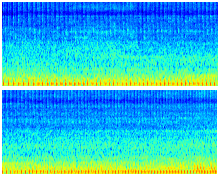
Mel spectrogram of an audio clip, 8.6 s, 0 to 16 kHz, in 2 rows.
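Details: 1972 John Deere 110 single-cylinder, after sitting in a barn for years, with new fuel filter and oil: steady, even thump that picks up slightly toward the end; no knocks or misses, healthy running.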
